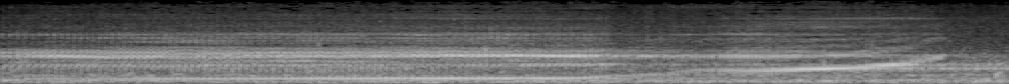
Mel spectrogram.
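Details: Tahiti whale song unit: a deep drawn-out moan layered with a higher steady tone, the low note breaking into a smooth rising glide that climbs to a brief peak before fading, with underwater hiss beneath.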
